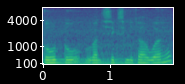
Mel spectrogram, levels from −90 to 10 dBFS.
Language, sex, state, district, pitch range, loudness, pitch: Hindi, male, Bihar, Gopalganj, 140-145 Hz, -21 LUFS, 145 Hz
